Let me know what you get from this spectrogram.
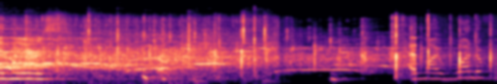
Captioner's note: audience cheers and applauds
